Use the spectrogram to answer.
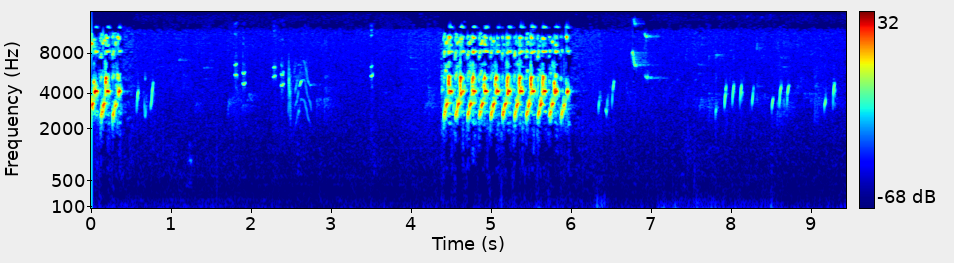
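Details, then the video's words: Goldfinch singing, its song serving to announce presence and attract females: a brief twitter, sparse soft chirps, then a loud rapid high trill of repeated notes lasting about a second and a half, followed by scattered quiet tweets. "Golden songs for goldfinch voices"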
